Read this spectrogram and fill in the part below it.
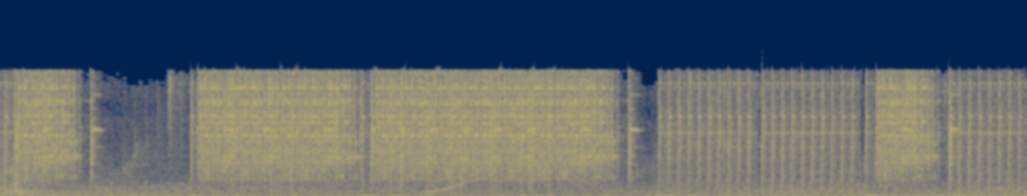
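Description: A hovering vehicle's engine hums steadily.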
